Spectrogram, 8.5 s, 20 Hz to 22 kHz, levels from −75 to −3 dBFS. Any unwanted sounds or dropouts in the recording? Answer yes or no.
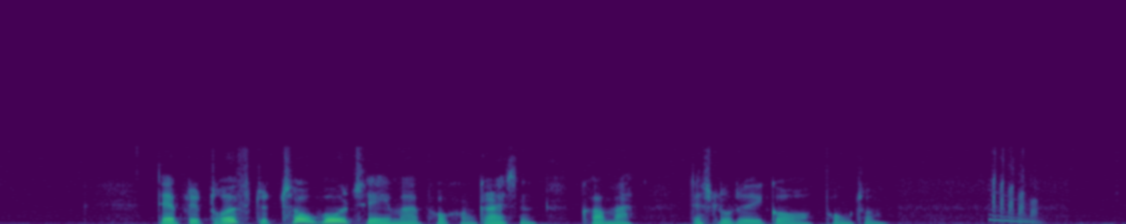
yes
